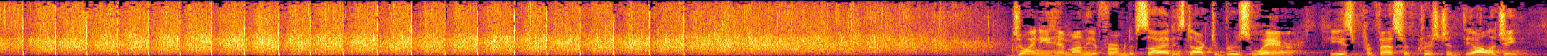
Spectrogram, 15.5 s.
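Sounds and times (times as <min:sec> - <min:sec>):
audience applause welcoming a debate speaker: 0:00.0 - 0:10.0
speech: 0:10.2 - 0:15.4.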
